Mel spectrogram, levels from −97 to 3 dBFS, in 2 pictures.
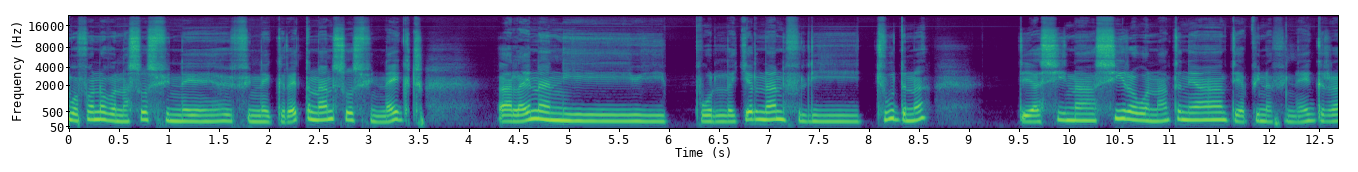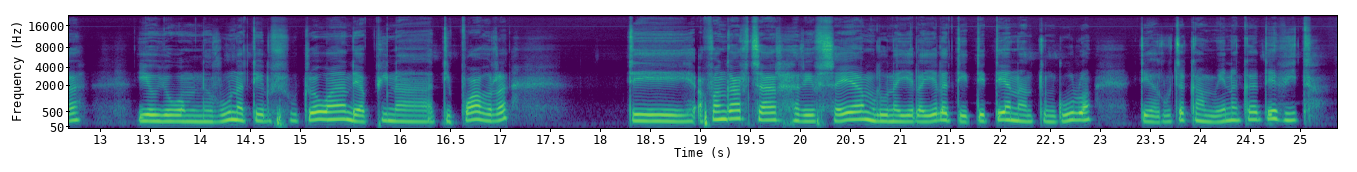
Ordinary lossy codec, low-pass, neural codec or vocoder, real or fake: none; none; none; real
